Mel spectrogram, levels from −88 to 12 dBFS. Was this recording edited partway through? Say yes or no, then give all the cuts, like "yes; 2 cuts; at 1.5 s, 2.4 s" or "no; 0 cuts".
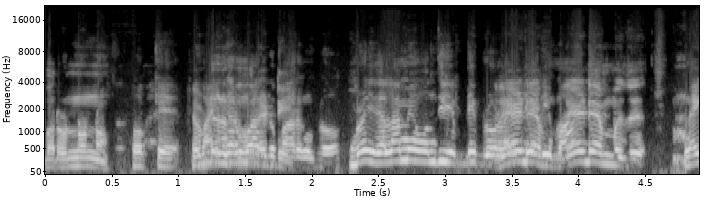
no; 0 cuts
